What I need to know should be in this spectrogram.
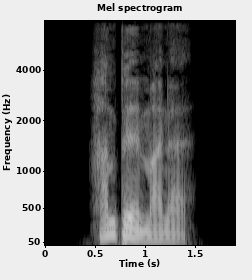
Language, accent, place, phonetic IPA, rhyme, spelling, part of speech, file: German, Germany, Berlin, [ˈhampl̩manə], -ampl̩manə, Hampelmanne, noun, De-Hampelmanne.ogg
- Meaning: dative singular of Hampelmann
